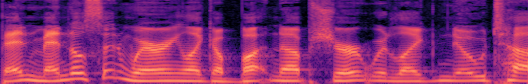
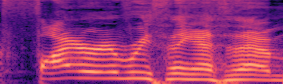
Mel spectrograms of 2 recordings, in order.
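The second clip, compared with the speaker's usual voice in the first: put-on villain voice from throat's back, higher, louder; 7 semitones higher, 4 dB louder than usual. Trying to imitate a Star Wars villain, the speaker attempts a throaty villain voice. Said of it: "his tongue is upside down".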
